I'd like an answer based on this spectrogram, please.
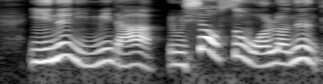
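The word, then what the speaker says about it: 笑死我了: 여러분 샤오스 월러는 야 진짜 웃겨 죽겠다는 소리거든. 근데 샤오 할 때 X, 스 할 때 S, 워 할 때 W, 러 할 때 L을 매 글자의 발음의 첫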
